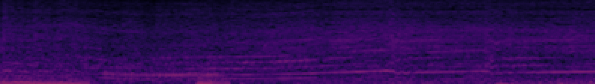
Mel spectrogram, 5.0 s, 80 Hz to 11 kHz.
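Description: Ferrari Formula 1 car in a racing video game on a qualifying time lap at Austria, engine rising and falling in pitch through gear changes, loud and continuous with a steady whine throughout.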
